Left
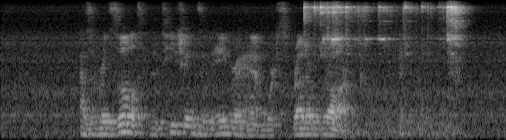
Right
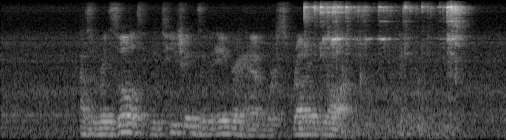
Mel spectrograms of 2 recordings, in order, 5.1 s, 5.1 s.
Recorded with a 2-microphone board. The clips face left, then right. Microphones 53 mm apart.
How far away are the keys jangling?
About 1.0 m.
